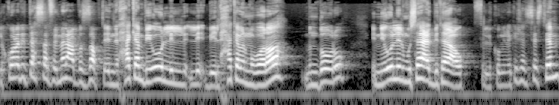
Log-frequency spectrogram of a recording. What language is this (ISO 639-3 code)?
ara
